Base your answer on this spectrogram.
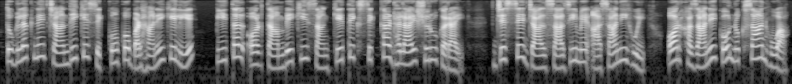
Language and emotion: Hindi, neutral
